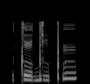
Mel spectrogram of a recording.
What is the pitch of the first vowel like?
low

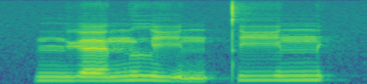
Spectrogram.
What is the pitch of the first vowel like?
rising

